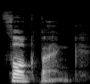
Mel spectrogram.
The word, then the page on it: fog bank: British English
